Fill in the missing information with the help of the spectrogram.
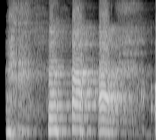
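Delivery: loud burst of laughter; laughing. Real, not acted. Painter amused by own bad pirate accent, laughing out loud.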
